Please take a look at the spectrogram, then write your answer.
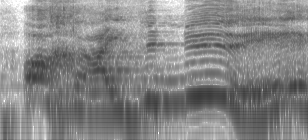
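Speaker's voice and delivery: high, loud bad Scottish accent, Americans mocked. Scot mocking Americans' bad Scottish accent, high and loud. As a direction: ham up a terrible Scottish accent. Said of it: "thinks they can do a good Scottish accent".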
